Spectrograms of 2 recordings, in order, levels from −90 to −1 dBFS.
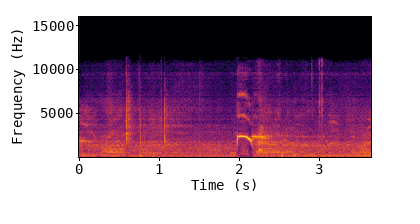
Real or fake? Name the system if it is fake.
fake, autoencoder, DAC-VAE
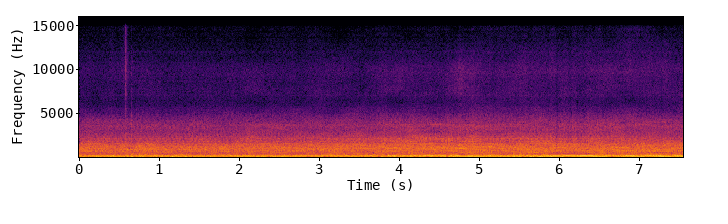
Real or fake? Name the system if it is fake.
fake, autoencoder, DAC-VAE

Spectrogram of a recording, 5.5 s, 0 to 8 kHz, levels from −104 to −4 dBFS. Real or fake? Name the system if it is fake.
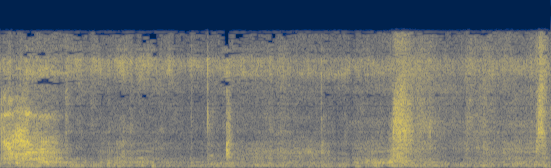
fake, codec, SNAC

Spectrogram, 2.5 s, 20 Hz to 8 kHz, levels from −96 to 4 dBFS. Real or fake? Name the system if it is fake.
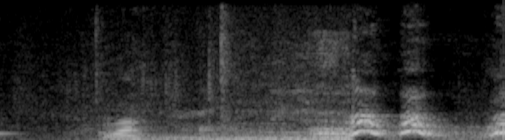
real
